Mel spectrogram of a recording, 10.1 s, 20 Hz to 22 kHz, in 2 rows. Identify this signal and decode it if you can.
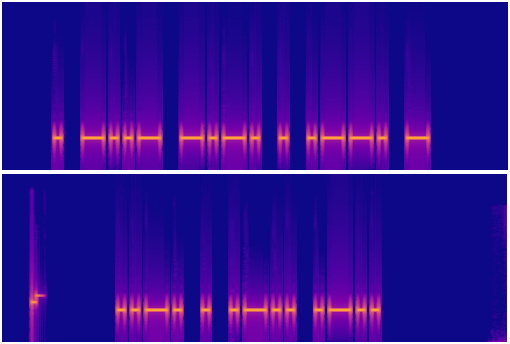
Morse code, heard as a keyed tone, about 17 wpm, 700 Hz. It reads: EXCEPT FELL
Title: Sentences from Top 1600 Words - New Word Drill - 17wpm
